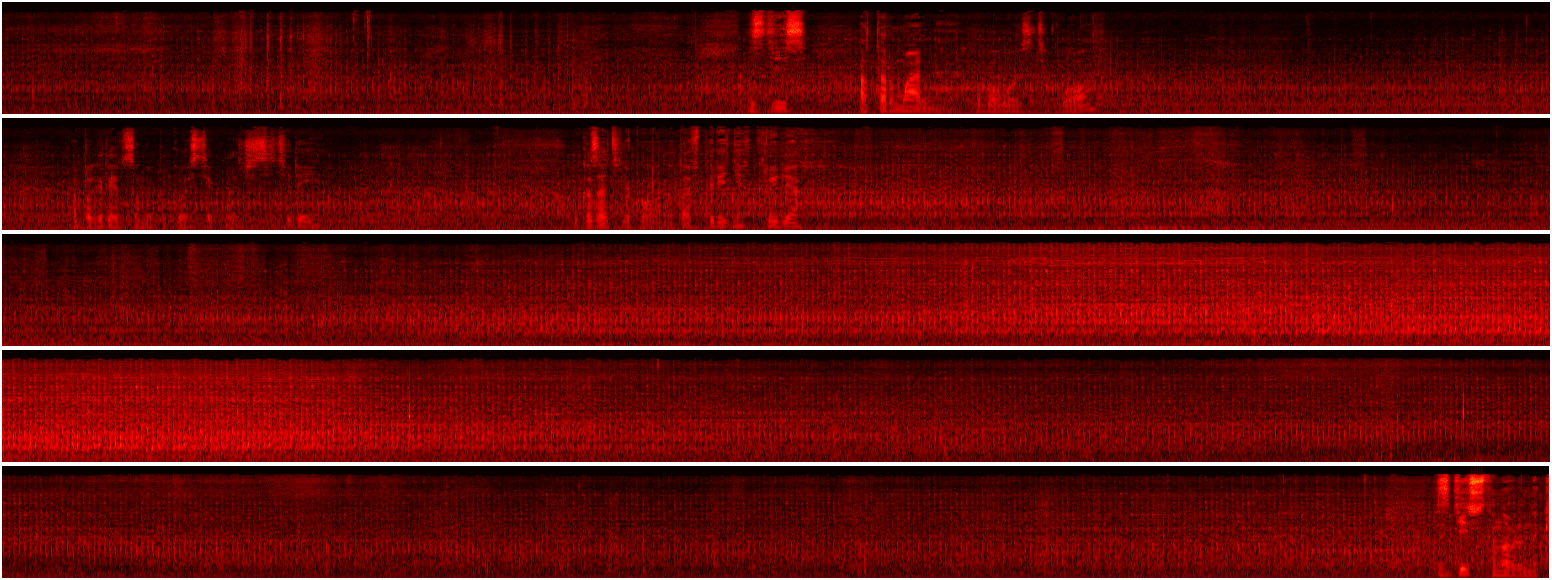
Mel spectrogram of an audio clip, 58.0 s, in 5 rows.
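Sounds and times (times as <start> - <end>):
louder engine sound: 0.0 - 58.0
vehicle engine idling: 0.0 - 58.0.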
